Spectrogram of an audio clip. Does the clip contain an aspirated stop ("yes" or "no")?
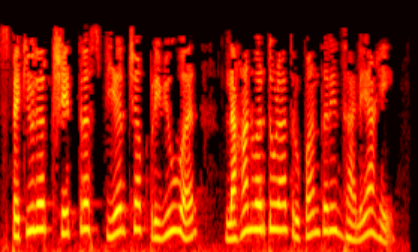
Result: no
